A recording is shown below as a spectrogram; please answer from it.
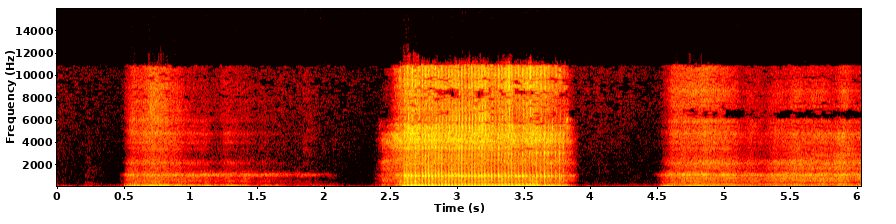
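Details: Sound-effect recording of an adult man sleeping, with three loud, low, rattling snoring breaths, the middle one harshest.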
